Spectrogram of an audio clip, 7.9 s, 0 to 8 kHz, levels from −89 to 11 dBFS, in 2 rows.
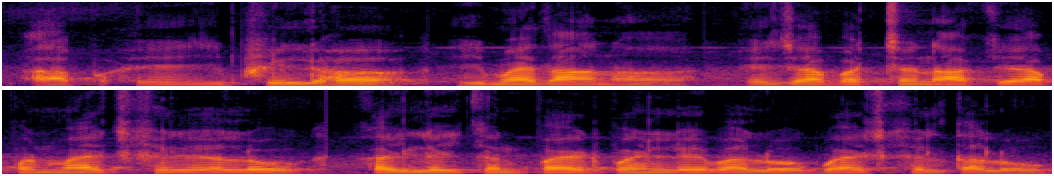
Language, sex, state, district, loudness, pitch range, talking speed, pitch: Bhojpuri, male, Uttar Pradesh, Deoria, -19 LUFS, 110-115 Hz, 200 wpm, 110 Hz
